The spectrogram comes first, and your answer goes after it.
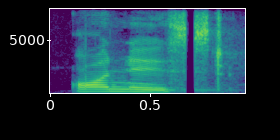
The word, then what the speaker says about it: honest: But do you hear the sound H anywhere? No, I said honorable, hour, honest, honor. That means letter H is silent here.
